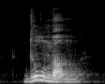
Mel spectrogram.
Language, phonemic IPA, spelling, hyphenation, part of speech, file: Dutch, /ˈdul.mɑn/, doelman, doel‧man, noun, Nl-doelman.ogg
- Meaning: male goalie, male goal keeper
